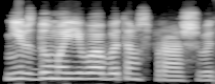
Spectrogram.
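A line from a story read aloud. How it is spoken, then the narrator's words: Curt, rude. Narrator (Russian): грубо отрезал он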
